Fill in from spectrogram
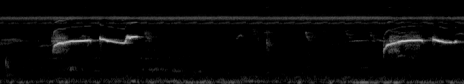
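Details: Two matching whistled phrases from an oriental magpie-robin, each a rising sweep followed by a wavering slurred note, spaced about three seconds apart, with a constant thin high tone behind.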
